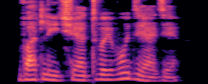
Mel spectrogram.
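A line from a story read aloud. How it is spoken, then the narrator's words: Gloomy. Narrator (Russian): добавила уже мрачно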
